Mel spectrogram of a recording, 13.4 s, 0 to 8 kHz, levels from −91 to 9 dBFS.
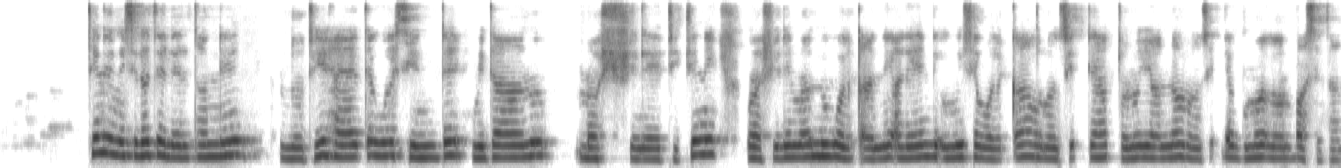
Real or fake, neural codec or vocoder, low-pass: fake; codec, 44.1 kHz, 2.6 kbps, SNAC; 7.2 kHz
